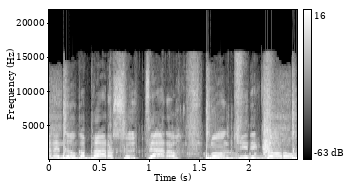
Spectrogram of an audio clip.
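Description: Hip hop track: a man raps a verse in Korean over a beat, with a heavy kick drum about half a second in and again near the end.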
